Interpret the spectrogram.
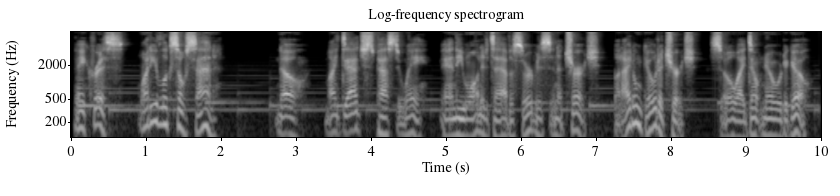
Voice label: AD; GCCNY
